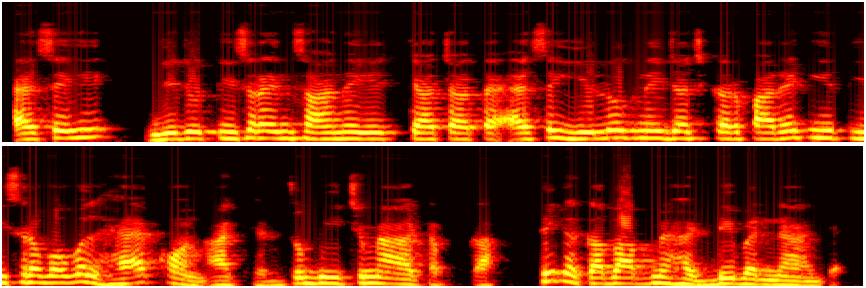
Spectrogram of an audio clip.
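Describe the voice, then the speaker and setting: A high-pitched man with a mellow, relaxed tone teaches a shorthand class. He explains with playful comparisons and keeps asking if everyone is following. The sound is dull and slightly lo-fi. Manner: explains with playful analogies, checks in often. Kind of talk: online classroom lesson.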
